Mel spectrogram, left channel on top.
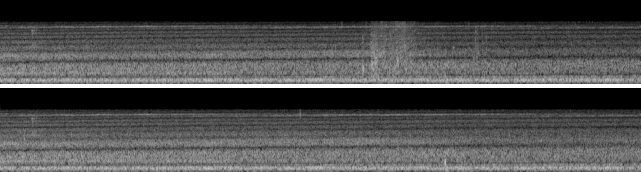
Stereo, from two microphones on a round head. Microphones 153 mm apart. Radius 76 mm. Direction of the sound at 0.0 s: Centre (ahead or behind).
